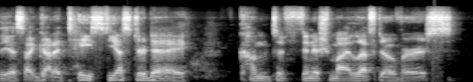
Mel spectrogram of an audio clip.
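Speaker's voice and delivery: voice of the devil. Voicing the devil, who looks right at the bunnies: devil voice. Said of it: "he looks right at you and says".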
